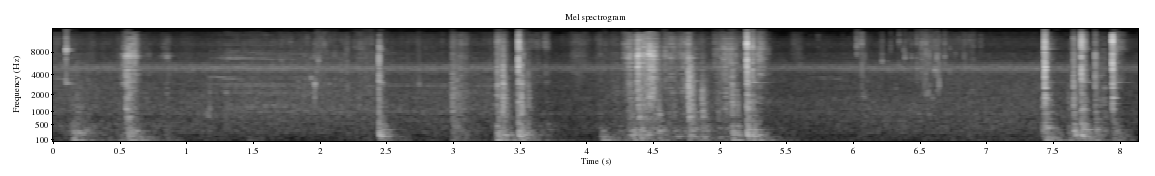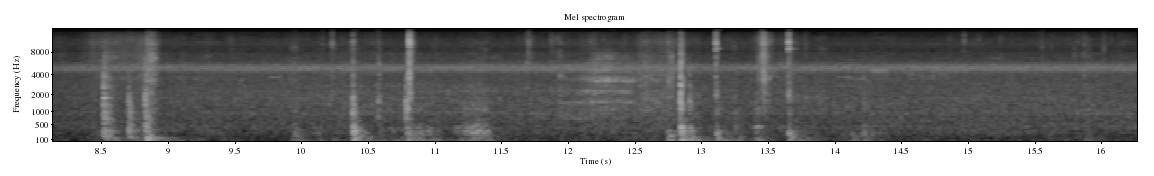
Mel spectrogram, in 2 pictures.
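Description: Irregular bouts of knocks, thumps and scrapes against a hollow plastic kayak hull as a freshly caught smallmouth bass and the landing net are handled on board, with quiet gaps between.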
